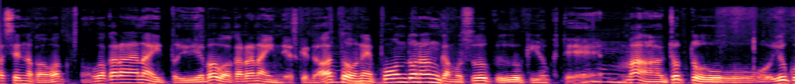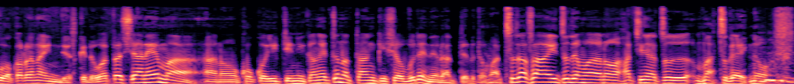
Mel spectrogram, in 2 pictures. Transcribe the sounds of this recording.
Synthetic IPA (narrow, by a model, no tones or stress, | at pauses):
aɕi̥t̪eɾɯnokaaβakaɾanait̪o̞jɯe̞baβakaɾanaĩnd̪e̞sɨ̥ke̞d̪o̞at̪o̞ne̞põ̞nd̪o̞nãŋkamo̞sɨɡo̞kɯ̟ɯɡo̞kʲijo̞kɯ̟̥t̪e̞̰maːt͡ɕo̞t̪ːo̞jo̞kɯ̟βakaɾanaĩnd̪e̞sɨ̥ke̞d̪o̞β̞at̪aɕiβane̞maːno̞ko̞ko̞it͡ɕiɲ̟ikaɡe̞t͡sɨno̞t̪ãŋkʲiɕo̞ːbɯ̟d̪e̞ne̞ɾat̪ːe̞̰ɾɯ̟̰t̪o̰ma̰t͡sɨd̪as̬ãɰ̃it͡sɨd̪e̞mo̞ano̞ɦat͡ɕiɡat͡sɨmat͡sɨɡaino̞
